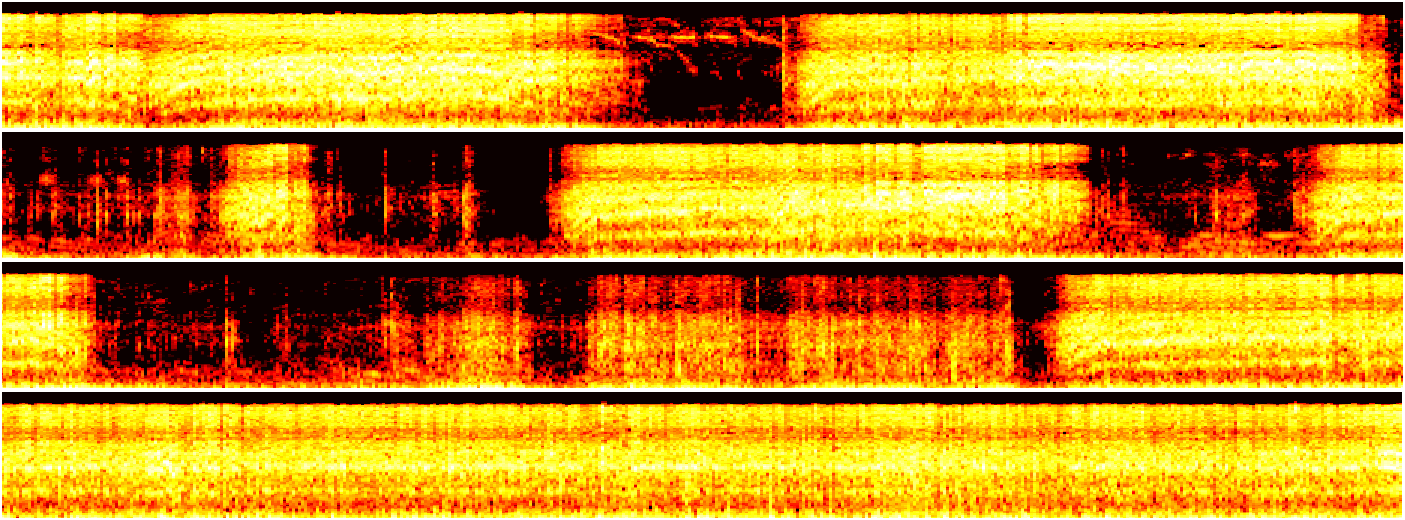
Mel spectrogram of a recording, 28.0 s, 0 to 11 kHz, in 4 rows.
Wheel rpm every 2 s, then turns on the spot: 150, 60, 160, 60, 30, 160, 50, 20, 10, 60, 190, 190, 200, 200.
6-8 14-18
